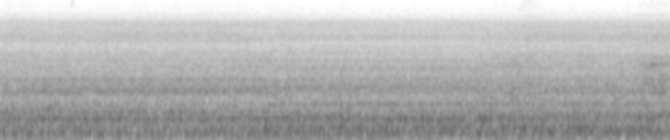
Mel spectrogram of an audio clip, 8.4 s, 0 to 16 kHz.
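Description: Steady running noise of an MTA Long Island Rail Road M7 electric railcar heard from inside its enclosed restroom: an even low rumble with a steady hum.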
